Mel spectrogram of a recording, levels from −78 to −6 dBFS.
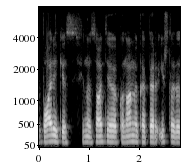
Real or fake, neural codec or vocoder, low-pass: real; none; 7.2 kHz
